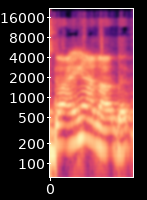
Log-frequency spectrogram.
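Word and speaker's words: Dijana: Yeah, it's it's Diana. That's how you pronounce it. Uh I know it's like the genre, but uh it's the Croatian way of of saying Diana.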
